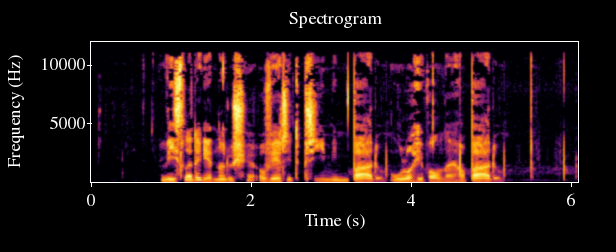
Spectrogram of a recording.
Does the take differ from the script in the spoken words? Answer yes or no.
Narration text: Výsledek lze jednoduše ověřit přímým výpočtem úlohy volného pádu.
yes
